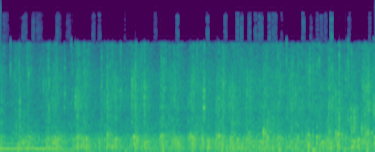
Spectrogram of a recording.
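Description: An audience breaks into loud, sustained applause, a dense wash of clapping that stays strong throughout, with a faint voice or whistle briefly audible at the start.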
